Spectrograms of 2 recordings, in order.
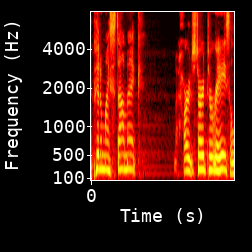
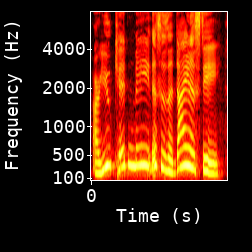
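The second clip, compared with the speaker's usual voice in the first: higher, louder mock announcer boast; hyped announcer; 5 semitones higher, 5 dB louder than usual. Speaker imitating the announcer bragging, higher and louder. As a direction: crow it like a cocky PA announcer. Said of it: "and then he goes".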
